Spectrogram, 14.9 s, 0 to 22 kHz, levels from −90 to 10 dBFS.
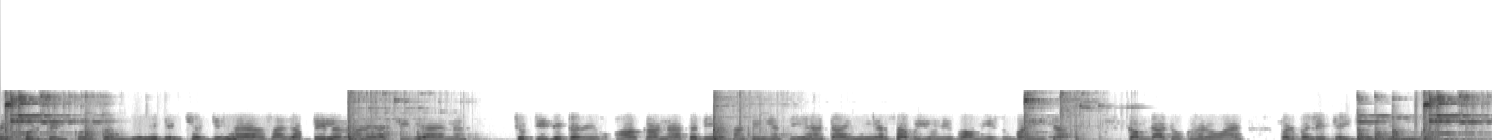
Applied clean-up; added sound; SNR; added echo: none; Shatter; 1 dB; none.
